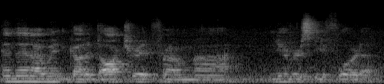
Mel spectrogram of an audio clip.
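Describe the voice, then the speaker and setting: Young man, flat delivery, halting with fillers, distant mic, noisy echoey room. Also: mid-range voice. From Canada. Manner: hesitant, with frequent uh and um fillers. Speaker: job candidate in a mock interview. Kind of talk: student role-play job interview. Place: classroom.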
